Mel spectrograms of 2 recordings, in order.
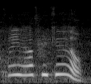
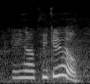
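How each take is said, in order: First: Extremely high dog-cooing voice; tip-top pitch, gushing pet voice; squeaky pet talk. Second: High, affectionate dog voice; playful doggy question; pet talk. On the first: Asking the dog, higher take. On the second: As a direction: ask the dog in a raised pitch. Asking the dog, first take. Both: Real, not acted.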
